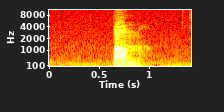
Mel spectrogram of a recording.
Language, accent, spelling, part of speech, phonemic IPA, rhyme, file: English, Canada, bum, noun / verb / interjection / adjective, /bʌm/, -ʌm, En-ca-bum.ogg
- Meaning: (noun) 1. The buttocks 2. The anus 3. An act of anal sex; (verb) To sodomize; to engage in anal sex; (interjection) An expression of annoyance; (noun) A homeless person, usually a man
